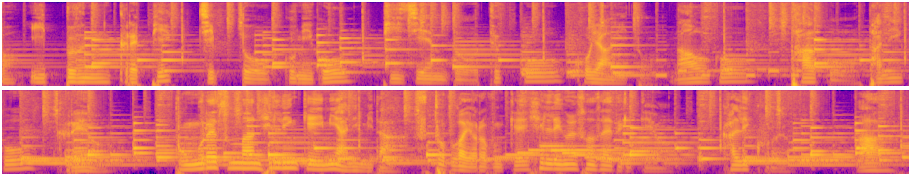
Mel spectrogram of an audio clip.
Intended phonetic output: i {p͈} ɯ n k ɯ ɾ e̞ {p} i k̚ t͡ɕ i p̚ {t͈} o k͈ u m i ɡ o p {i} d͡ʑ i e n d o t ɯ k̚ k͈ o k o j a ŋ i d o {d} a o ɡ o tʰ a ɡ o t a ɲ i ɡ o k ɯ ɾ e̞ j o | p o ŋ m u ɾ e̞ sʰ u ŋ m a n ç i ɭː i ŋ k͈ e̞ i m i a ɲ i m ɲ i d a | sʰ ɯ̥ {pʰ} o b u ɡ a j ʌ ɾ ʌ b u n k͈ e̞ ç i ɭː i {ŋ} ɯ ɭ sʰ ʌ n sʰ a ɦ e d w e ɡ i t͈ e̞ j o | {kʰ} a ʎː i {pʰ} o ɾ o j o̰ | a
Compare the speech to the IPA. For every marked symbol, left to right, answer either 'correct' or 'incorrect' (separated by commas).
correct, incorrect, correct, correct, incorrect, incorrect, correct, correct, incorrect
